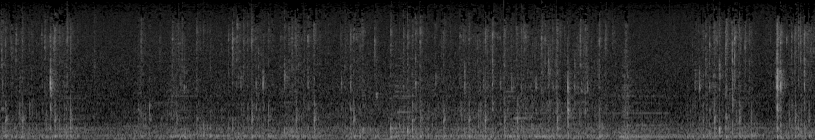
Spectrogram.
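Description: Typing on a computer keyboard: a quick, irregular run of keystroke clicks over a low steady hum.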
